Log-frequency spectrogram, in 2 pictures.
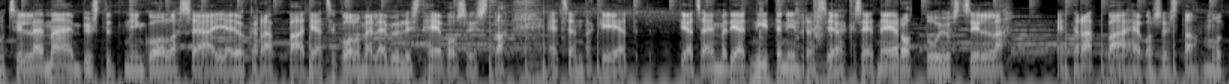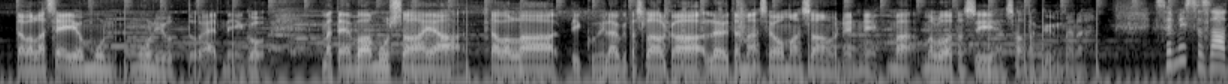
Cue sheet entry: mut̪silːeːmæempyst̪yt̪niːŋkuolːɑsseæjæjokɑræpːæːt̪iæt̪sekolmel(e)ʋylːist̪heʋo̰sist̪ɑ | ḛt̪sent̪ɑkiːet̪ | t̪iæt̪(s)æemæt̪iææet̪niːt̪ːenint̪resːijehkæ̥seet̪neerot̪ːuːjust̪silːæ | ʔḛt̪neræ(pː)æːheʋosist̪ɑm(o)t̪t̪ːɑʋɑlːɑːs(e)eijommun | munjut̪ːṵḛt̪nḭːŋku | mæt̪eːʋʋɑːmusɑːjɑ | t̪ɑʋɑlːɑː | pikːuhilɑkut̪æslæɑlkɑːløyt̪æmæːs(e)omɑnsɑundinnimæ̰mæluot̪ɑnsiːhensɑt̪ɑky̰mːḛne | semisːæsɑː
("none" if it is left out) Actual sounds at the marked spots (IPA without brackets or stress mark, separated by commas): e, s, pː, u, e, e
